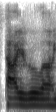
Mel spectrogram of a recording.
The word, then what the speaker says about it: Pagliarulo: So Tom Pag on Instagram, but the G is silent. You're going to say it in a big audience if you're trying to say the whole thing, it's Pagliarulo.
